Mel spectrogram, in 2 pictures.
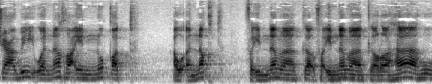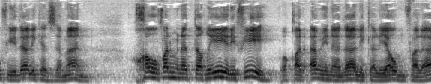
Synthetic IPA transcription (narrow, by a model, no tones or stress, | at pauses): ʃaʕbɪjːwʔanːaxa̰ʕʔɪnːʊqɑt̪ | ʔawʔa̰nːɑqt̪ | faʔɪnːamafaʔɪnːamaːkɑɾˤɑɦaːɦʊfiːðaːlɪkazːamaːn | xawfanmɪnat̪ːaɣjiːɾfiːhwɑqɑd̪ʔamɪnaðaːlɪkaljawmfalaː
